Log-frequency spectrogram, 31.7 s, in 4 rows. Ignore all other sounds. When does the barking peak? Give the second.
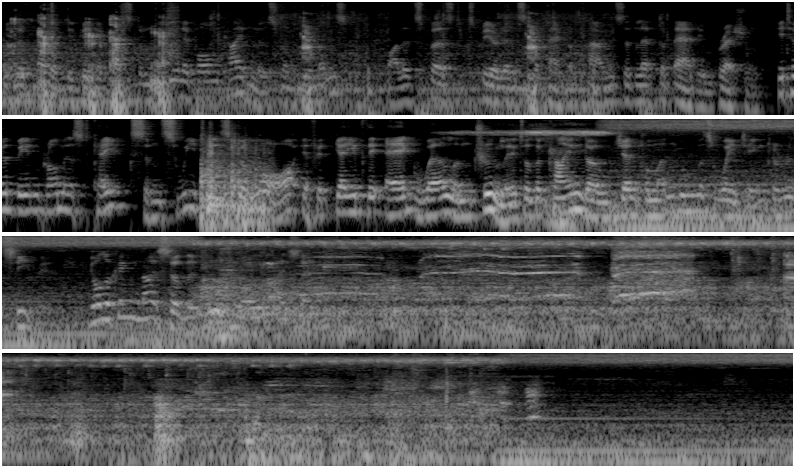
29 s.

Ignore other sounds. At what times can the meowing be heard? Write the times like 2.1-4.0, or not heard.
not heard.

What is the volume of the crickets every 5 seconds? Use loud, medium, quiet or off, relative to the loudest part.
off, off, loud, loud, loud, loud, loud.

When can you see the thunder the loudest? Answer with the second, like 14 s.
10 s.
